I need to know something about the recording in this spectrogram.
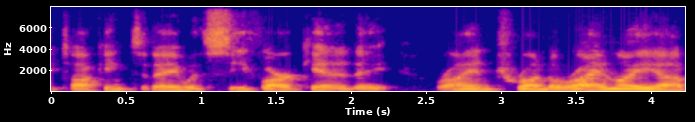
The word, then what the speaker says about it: Ryan Trundle: Hello, I'm Victor Tiffany with Citizens Against Plutocracy, talking today with CFAR candidate Ryan Trundle. Ryan, am I pronouncing your name right?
